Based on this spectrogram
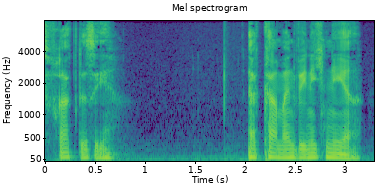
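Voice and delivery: ordinary delivery, nothing marked

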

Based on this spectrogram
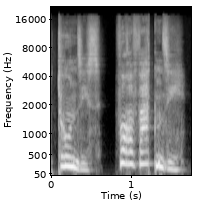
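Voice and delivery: high, loud, urgent push; an impatient woman cutting the captain off; urgent demand. Acted. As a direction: hurry him along, impatient. Rachel urgently cuts the captain off.

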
